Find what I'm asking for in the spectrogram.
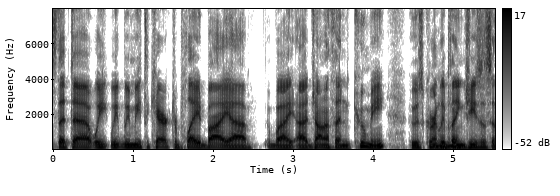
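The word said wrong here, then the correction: Roumie: Did I say it right? – I thought it was Rumi. – Is it Rumi? Let me look him up again here. It's on my page. Yeah, it is Rumi.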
